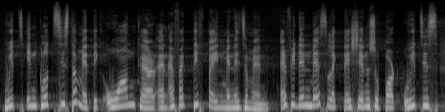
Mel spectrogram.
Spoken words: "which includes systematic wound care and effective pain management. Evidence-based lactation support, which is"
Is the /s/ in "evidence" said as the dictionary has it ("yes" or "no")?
no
